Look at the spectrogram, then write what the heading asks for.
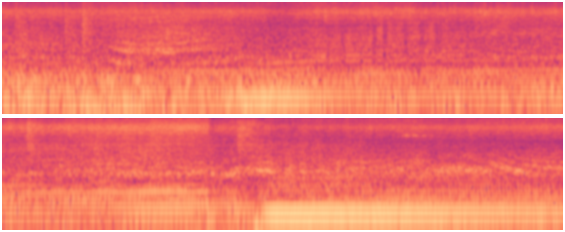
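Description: Race car engines running hard, their pitch climbing slowly and then dropping sharply about eight seconds in before holding steady again.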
